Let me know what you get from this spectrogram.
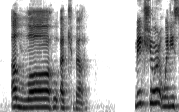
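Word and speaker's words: أكبر: to two seconds allah next word is kaf has sukun hence you will do humps on calf which means you let breath out ah it's not akbar rather do hums on calf let some breath flow out akbar that you make in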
